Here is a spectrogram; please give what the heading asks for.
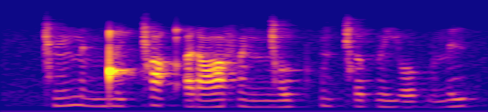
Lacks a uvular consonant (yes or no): no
